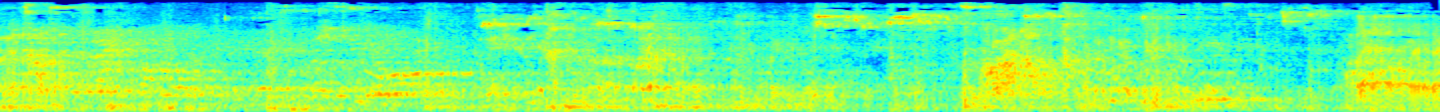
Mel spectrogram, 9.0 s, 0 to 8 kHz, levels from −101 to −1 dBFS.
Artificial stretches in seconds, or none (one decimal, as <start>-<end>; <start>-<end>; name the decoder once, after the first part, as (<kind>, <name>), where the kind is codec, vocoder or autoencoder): 0.0-0.4 (vocoder, HiFi-GAN); 2.6-9.0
